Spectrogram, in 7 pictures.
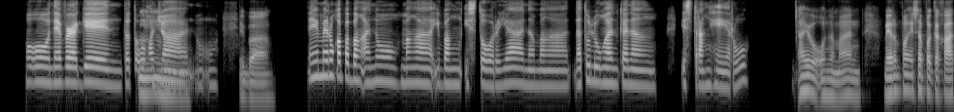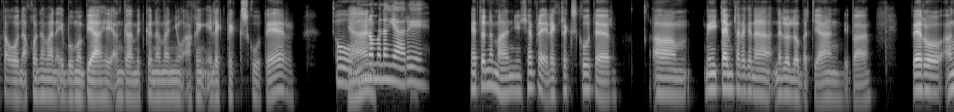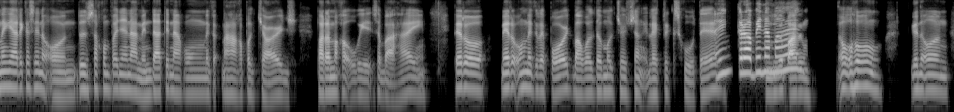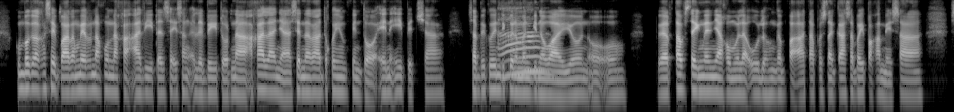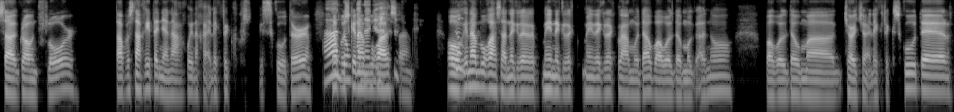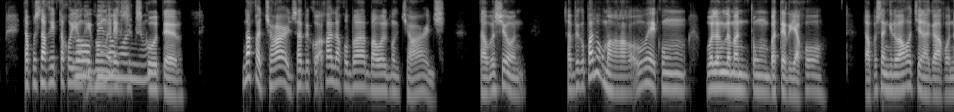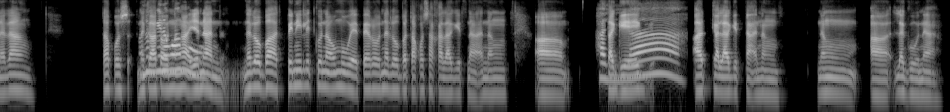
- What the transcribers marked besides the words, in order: in English: "never again"; tongue click; in English: "ground floor"; tapping; laughing while speaking: "niya"; laugh; unintelligible speech
- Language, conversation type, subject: Filipino, podcast, May karanasan ka na bang natulungan ka ng isang hindi mo kilala habang naglalakbay, at ano ang nangyari?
